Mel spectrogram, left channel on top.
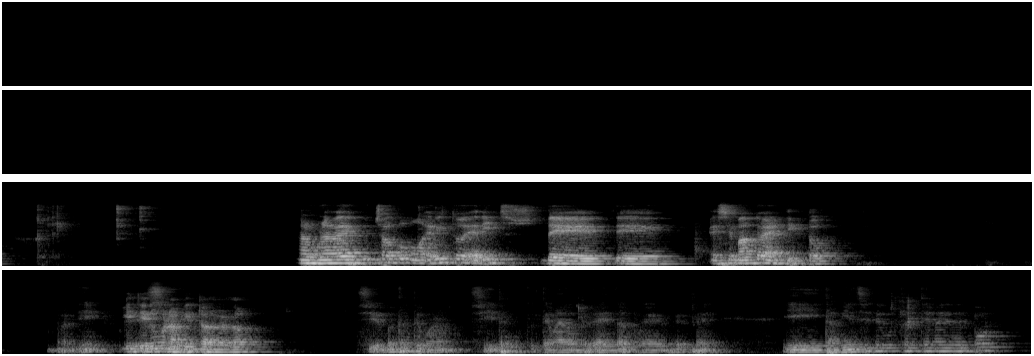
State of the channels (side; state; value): left; silent; 58 dB below the other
